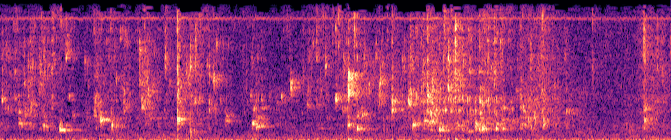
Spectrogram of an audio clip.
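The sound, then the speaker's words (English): Water running from a bowl of warm water to wet a cloth: a steady, bright, hissing splash that holds at an even level with small ripples throughout, and no voices over it. “Should we just wet the cloth?”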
